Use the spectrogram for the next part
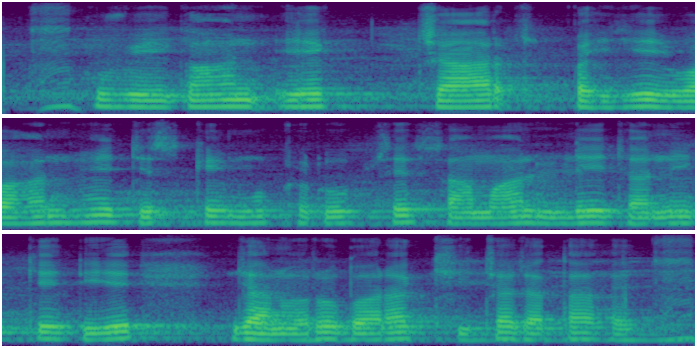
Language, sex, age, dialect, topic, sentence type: Hindi, male, 18-24, Awadhi Bundeli, agriculture, statement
